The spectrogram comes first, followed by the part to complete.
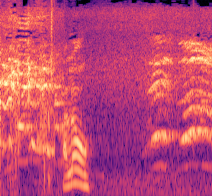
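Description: Only voices: a man's voice in the first second, then a higher child's voice near the end.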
